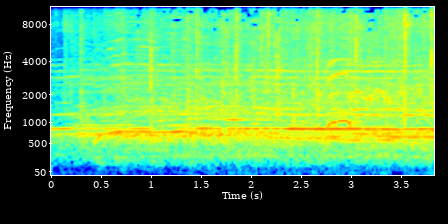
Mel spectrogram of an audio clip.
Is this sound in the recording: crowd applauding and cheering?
yes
